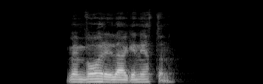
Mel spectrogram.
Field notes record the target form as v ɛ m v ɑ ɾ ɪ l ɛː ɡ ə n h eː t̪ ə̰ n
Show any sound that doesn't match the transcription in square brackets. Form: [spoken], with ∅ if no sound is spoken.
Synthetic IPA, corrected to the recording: v ɛ m v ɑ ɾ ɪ l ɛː ɡ ə n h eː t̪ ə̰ n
